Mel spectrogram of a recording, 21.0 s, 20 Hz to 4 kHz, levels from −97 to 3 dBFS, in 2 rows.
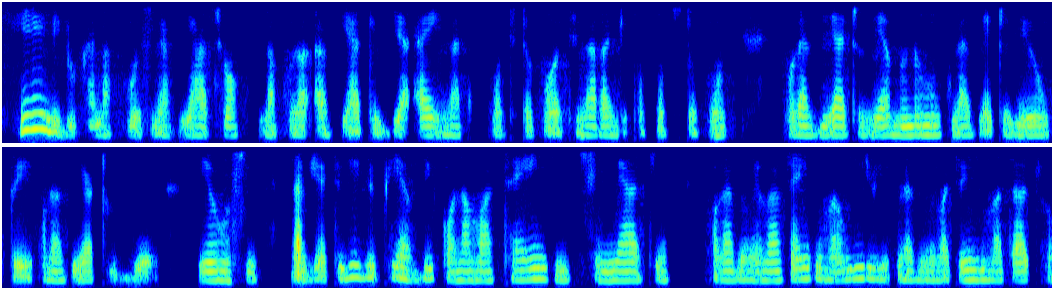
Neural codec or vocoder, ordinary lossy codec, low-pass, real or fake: codec, 24 kHz, 0.9 kbps, WavTokenizer, small release; AAC, 32 kbps; 3.6 kHz; fake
